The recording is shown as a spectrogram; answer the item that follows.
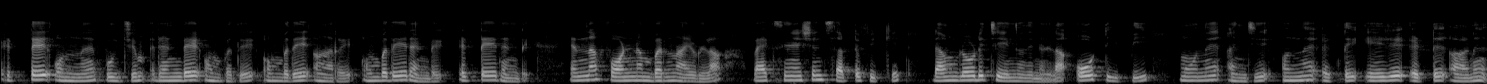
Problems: none marked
